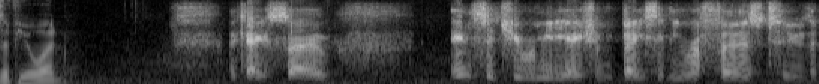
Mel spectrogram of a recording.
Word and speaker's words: in situ: When I think, of course, of words like is it how do you pronounce that again? In situ.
